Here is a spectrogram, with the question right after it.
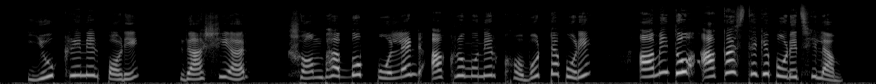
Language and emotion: Bengali, surprised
